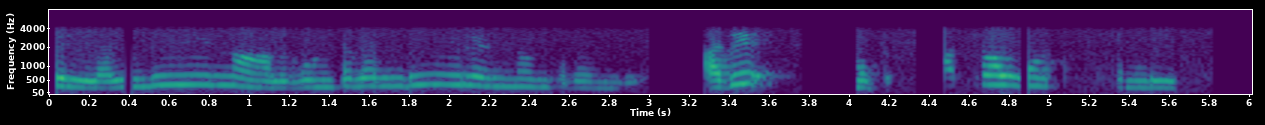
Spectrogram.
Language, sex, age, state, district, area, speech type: Telugu, female, 30-45, Andhra Pradesh, East Godavari, rural, conversation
